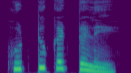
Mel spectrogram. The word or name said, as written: ಹುಟ್ಟುಕಟ್ಟಳೆ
